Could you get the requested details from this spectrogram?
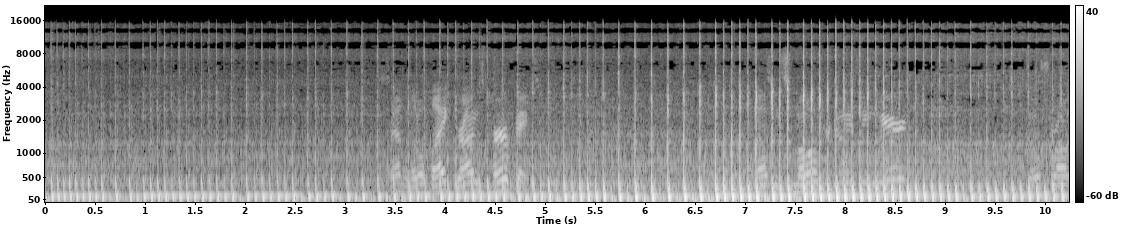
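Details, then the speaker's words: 2005 Suzuki DR-Z125 air-cooled four-stroke idling just after adjusting the spring-loaded cam chain tensioner: single ticking about three beats per second over a steady thumping idle; cam chain clatter reduced but still present. "I don't know if you guys will be able to hear it but still a little bit of clatter but it is a lot wider than it was"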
